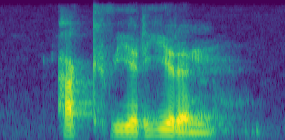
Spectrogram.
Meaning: to acquire (to gain, usually by one's own exertions; to get as one's own)
- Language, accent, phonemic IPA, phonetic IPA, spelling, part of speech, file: German, Austria, /akviˈʁiːʁən/, [ʔakʰviˈʁiːɐ̯n], akquirieren, verb, De-at-akquirieren.ogg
